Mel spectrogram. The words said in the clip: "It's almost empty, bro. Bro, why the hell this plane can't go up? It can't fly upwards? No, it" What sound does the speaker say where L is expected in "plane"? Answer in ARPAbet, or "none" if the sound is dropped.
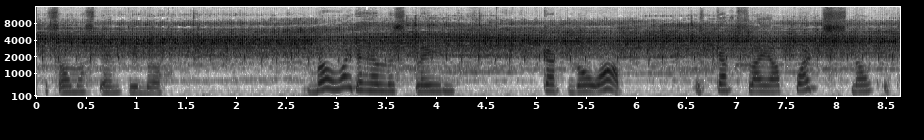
L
